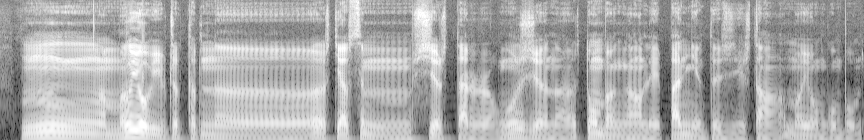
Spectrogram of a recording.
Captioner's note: giving oral transmission in Tibetan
